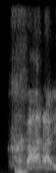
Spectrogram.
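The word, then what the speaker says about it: Chara: Jag gjorde ju det faktiskt för något år sedan när vi hade Boston att jag gick in och lyssnade på Shara, hur det skulle uttalas. Och det är Shara. Då körde jag ju Shara i hela införstudion.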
